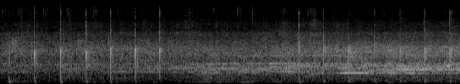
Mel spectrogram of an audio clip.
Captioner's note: cheering, applause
